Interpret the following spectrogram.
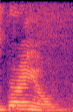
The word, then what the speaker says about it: Braun: someone's last name is brown you have to do a c also for Braun that's actually spelled um pronounced Brown like that just like it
